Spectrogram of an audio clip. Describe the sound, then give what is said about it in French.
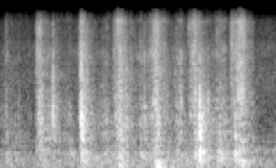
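A knife chops onions on a cutting board for a sweet prune sauce, in a steady rhythm, about two or three muffled, scraping strikes per second, fairly quiet, with no talking. “Je coupe des oignons”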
